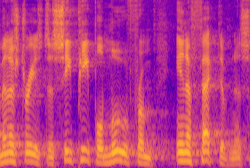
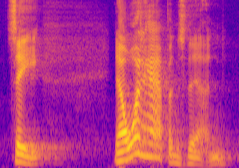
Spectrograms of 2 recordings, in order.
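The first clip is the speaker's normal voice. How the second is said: ordinary talk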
